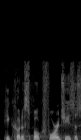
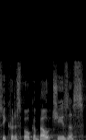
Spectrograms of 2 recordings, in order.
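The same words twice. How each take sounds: First: "for" leaned on, the rest even; stress on FOR. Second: "about" leaned on, answering for; stress on ABOUT. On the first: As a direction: press the word "for" to set it against about. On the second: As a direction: press the word "about" to set it against for. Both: Shown as a demonstration.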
